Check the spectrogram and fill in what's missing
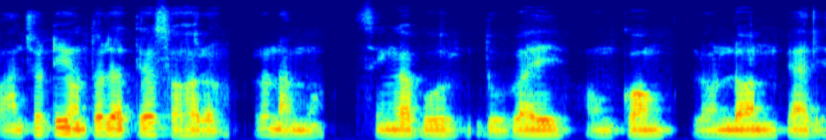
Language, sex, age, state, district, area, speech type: Odia, male, 30-45, Odisha, Kandhamal, rural, spontaneous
